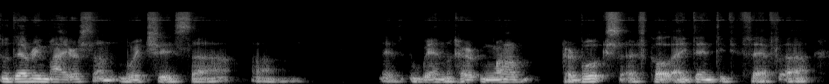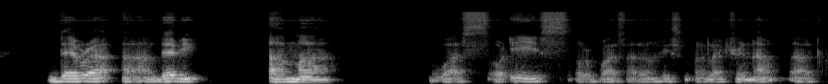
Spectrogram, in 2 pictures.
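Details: Post-stroke aphasia in a male stroke survivor, a non-native English speaker presenting in English; audible word repetitions and self-corrections; aphasia.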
